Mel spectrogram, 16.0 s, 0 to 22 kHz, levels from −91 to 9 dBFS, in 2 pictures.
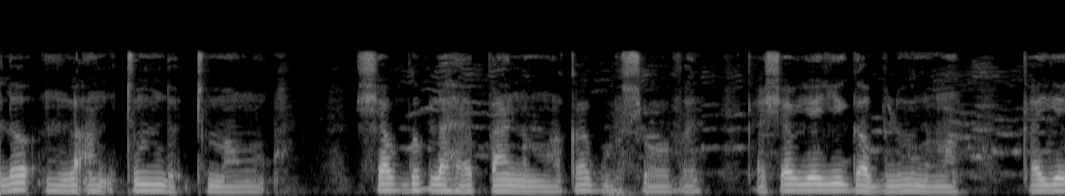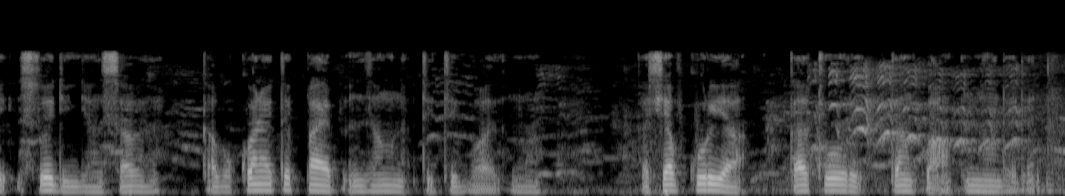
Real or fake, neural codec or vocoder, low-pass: real; none; 7.2 kHz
